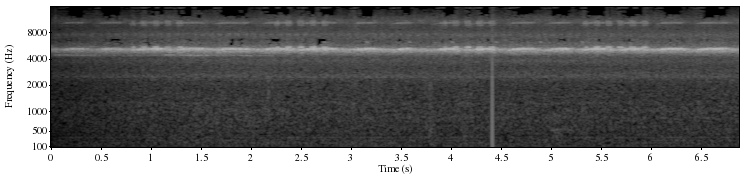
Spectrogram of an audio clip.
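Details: Autumn night chorus of crickets, bell crickets, pine crickets and katydids around a home in Uchiko, Ehime, Japan: a steady high ringing trill dominates, with fainter shimmering pulses above and a brief click midway.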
